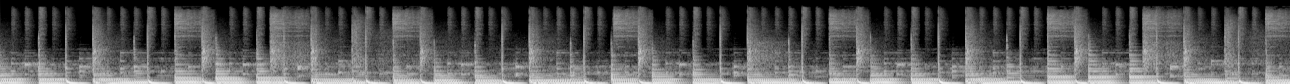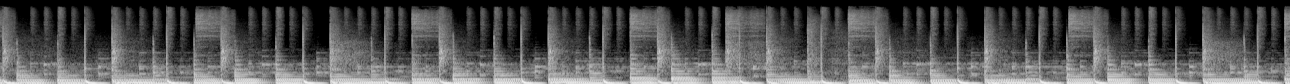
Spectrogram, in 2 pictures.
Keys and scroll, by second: 16.1 super+c, 16.4 super+v.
